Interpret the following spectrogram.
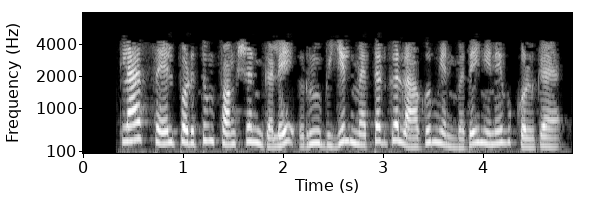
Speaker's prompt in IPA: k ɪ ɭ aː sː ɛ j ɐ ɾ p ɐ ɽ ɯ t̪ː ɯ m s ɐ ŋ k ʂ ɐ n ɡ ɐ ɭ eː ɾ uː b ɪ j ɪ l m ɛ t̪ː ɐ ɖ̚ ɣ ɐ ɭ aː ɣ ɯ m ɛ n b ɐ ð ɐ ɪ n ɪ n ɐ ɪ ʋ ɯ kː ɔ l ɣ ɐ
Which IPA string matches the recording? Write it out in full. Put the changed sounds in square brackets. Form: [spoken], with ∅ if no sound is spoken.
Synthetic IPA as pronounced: k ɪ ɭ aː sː ɛ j ɐ [l] p ɐ ɽ ɯ t̪ː ɯ m [f] ɐ ŋ k ʂ ɐ n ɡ ɐ ɭ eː ɾ uː b ɪ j ɪ l m ɛ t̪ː ɐ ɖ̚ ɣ ɐ ɭ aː ɣ ɯ m ɛ n b ɐ ð ɐ ɪ n ɪ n ɐ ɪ ʋ ɯ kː ɔ [ɭ] ɣ ɐ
